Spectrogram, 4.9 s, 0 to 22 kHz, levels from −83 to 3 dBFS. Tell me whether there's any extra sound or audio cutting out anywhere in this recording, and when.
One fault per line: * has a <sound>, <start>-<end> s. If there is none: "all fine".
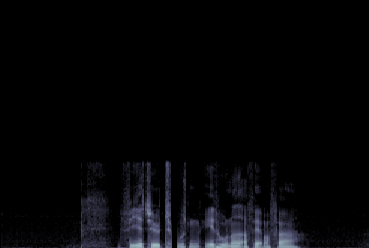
* has a dropout, 2.3-2.4 s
